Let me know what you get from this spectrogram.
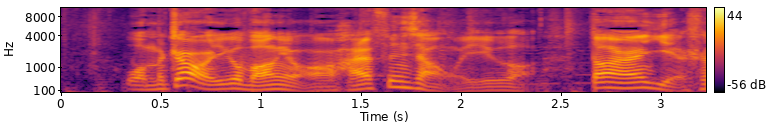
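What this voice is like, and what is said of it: Usual voice. Nothing is said of it.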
